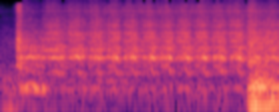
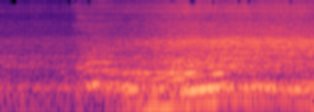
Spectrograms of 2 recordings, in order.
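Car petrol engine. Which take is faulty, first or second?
first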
